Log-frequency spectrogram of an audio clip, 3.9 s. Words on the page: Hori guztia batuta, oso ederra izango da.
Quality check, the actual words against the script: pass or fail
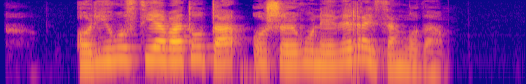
fail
